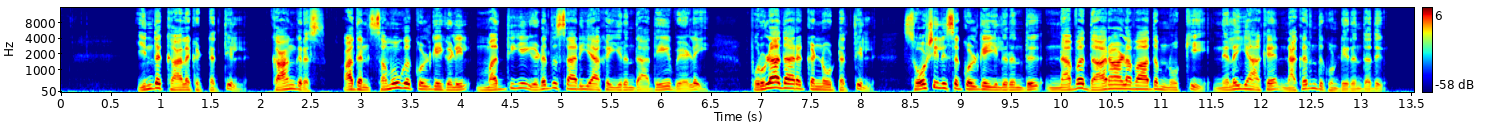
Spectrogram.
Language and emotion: Tamil, neutral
